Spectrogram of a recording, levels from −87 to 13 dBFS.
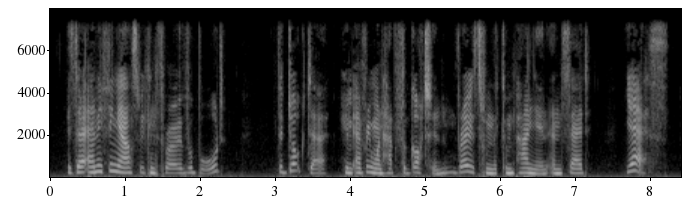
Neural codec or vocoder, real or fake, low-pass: none; real; 7.2 kHz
